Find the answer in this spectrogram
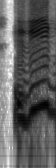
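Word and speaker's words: read: participle form রেড হবে শুধু ওটার উচ্চারণ আলাদা বানান একই থাকবে কিন্তু উচ্চারণ করবে কি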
